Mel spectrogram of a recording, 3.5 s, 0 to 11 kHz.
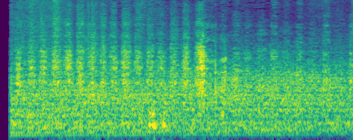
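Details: Sany, a neutered male Samoyed born December 2020, on his first camping trip: quick, rough breathy panting pulses in an uneven rhythm, with a few faint soft squeaks and light rustling.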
